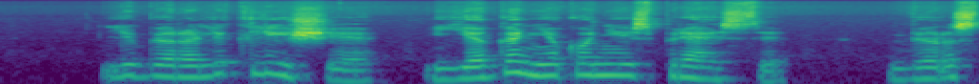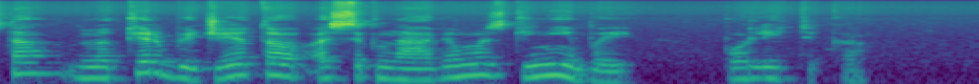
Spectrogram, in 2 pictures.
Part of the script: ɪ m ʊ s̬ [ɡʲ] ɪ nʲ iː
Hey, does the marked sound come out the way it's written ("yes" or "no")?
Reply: yes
